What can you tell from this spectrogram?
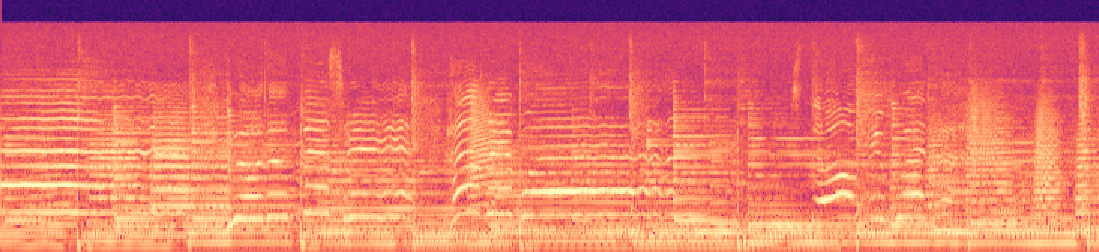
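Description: A woman sings a slow jazz ballad with a wide vibrato, live into a microphone, backed by a big band. The band's sustained horn chords and a walking low bass line move under the voice.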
